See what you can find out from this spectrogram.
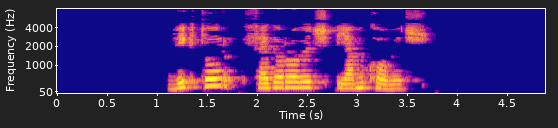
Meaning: a surname, Yanukovych and Yanukovich
- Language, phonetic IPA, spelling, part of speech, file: Ukrainian, [jɐnʊˈkɔʋet͡ʃ], Янукович, proper noun, Uk-Янукович.oga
